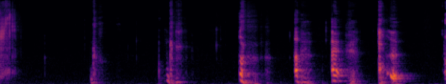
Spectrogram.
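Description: A voice-acted cartoon character coughing and choking in about six short fits, spaced roughly a second apart and coming closer together towards the end. It acts out an allergic reaction to blueberry pie.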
